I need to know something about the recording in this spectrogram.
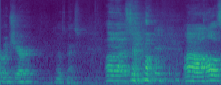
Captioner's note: laughter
